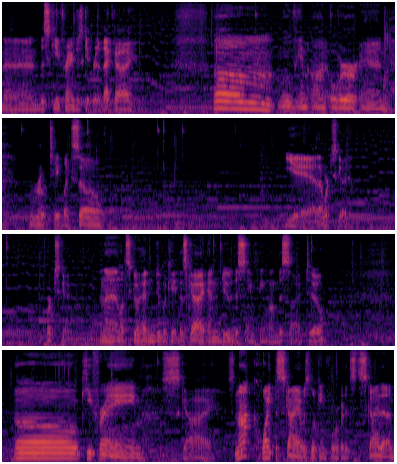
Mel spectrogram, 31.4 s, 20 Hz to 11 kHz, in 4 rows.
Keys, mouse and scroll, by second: 1.0 right click, 1.7 Delete, 5.1-6.6 drag, 6.8-7.2 scroll down 2, 7.4 scroll up 3, 8.2-9.7 drag, 11.0 click, 11.5-15.9 drag, 22.1 scroll down 1, 24.7 click, 26.6-28.8 shift+drag.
